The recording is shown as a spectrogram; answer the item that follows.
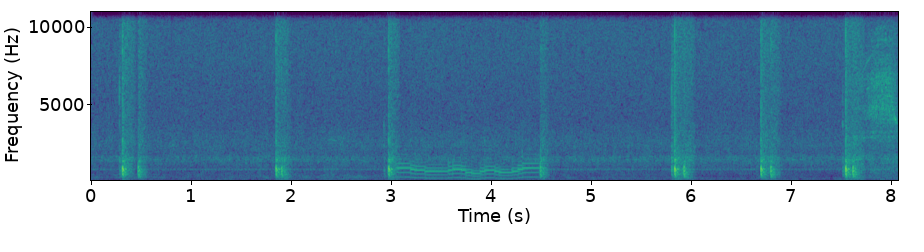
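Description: A one-oscillator SynthEdit software synth, a saw wave through a low-pass filter, plays a quick run of several stepping notes about three seconds in, lasting about a second and a half, heard faintly through the room microphone from the speakers. A few short clicks are scattered before and after the notes.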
